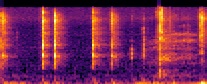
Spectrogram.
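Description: A few separate computer keyboard keystrokes, spaced irregularly.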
